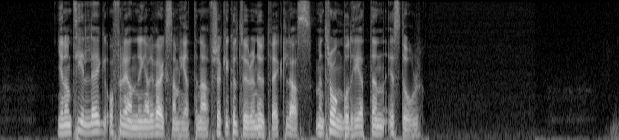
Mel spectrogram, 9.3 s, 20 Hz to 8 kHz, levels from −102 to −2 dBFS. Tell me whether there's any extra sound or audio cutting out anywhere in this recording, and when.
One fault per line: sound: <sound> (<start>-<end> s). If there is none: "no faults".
no faults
